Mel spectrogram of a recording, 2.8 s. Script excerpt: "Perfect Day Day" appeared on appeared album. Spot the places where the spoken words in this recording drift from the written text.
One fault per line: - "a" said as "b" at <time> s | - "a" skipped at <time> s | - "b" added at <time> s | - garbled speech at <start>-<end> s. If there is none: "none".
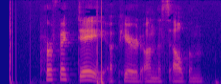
- "Day" skipped at 1.3 s
- "appeared" said as "this" at 1.9 s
